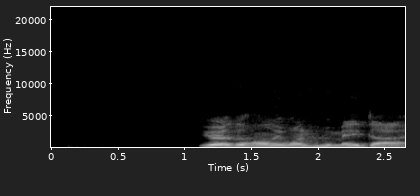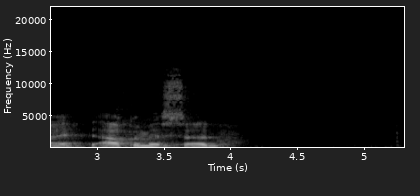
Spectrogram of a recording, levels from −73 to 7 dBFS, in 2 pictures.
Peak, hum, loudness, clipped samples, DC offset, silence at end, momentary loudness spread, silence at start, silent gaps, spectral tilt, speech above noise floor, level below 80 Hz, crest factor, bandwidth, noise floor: -10 dBFS; none; -26 LUFS; under 0.1%; under 0.1%; 1.3 s; 11 LU; 1.1 s; none; -6.5 dB/octave; 52 dB; -74 dBFS; 18 dB; 12 kHz; -77 dBFS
